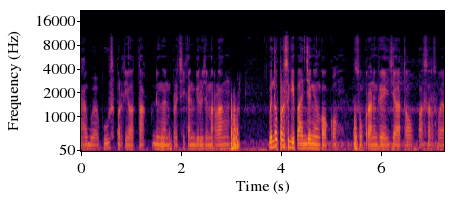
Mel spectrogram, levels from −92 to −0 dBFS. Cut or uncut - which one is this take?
cut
